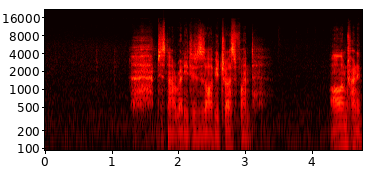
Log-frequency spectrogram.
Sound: sighs

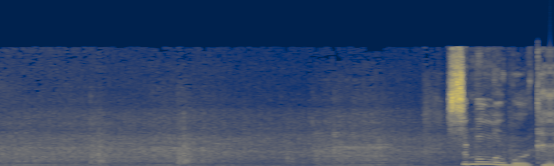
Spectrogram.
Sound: construction rumbles

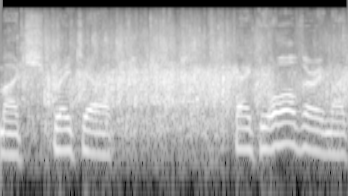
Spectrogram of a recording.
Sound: applause

